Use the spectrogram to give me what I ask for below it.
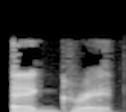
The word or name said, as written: eggcrate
